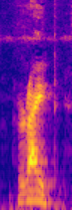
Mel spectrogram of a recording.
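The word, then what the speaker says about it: write: के पहले होता है, जब भी किसी इंग्लिश वर्ड्स के एकदम शुरू में डब्ल्यू जो है वो आर के पहले होता है तो डब्ल्यू साइलेंट होता है, डब्ल्यू का उच्चारण नहीं करते।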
